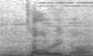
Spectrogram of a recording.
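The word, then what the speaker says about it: Tallarico: Telerico.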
